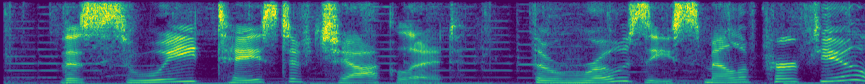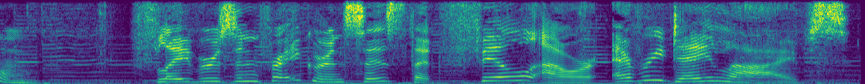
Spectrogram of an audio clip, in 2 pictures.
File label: Corporate Narration; Chocolate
